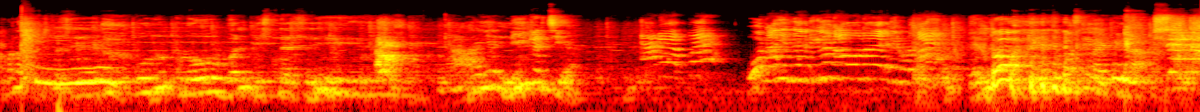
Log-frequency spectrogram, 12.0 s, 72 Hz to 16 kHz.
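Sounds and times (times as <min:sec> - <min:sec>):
dialogue: 0:00.0 - 0:12.0
film music: 0:00.0 - 0:12.0
dog barking: 0:03.8 - 0:04.2.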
